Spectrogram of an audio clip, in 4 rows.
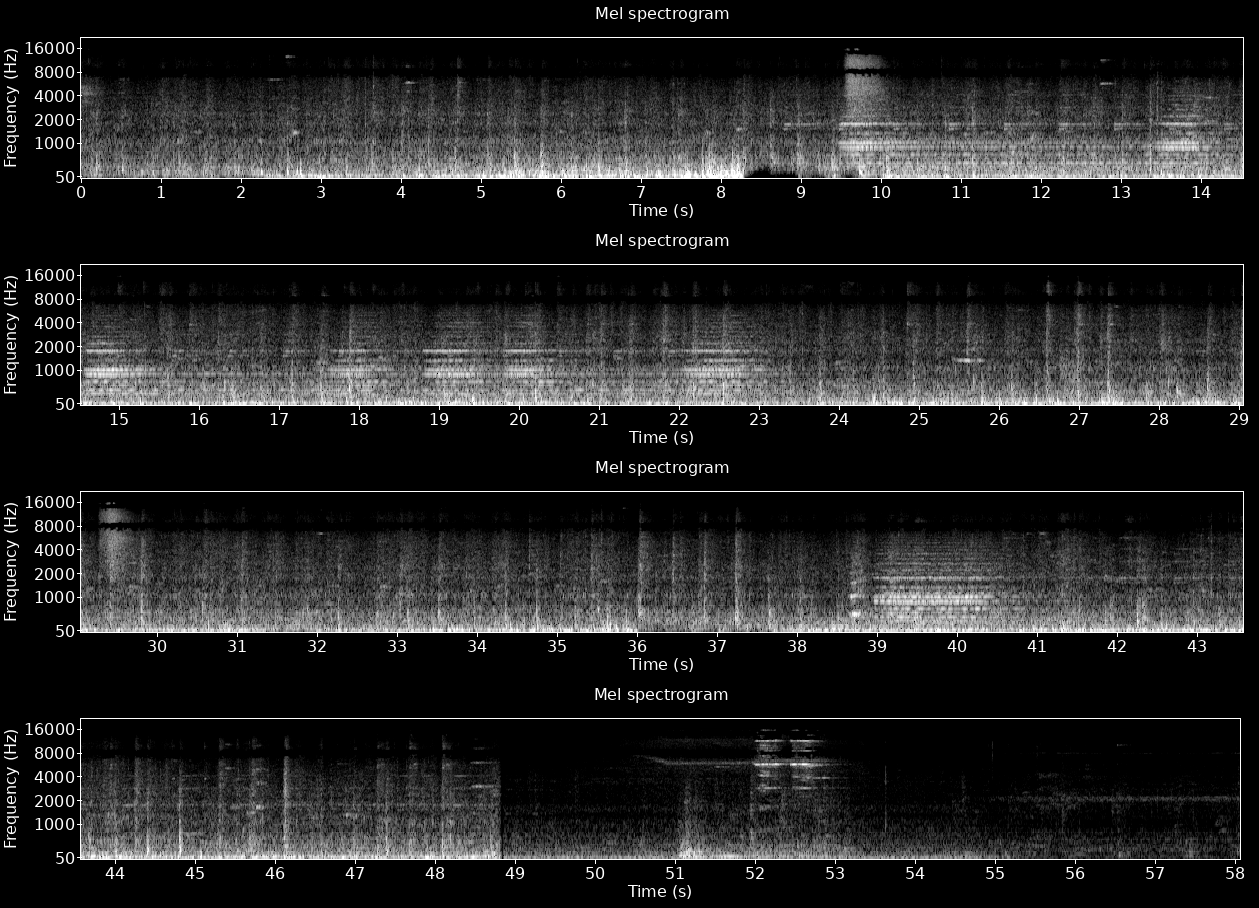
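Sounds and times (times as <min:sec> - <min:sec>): train wheels rumbling on rail: 0:00.0 - 0:58.0
locomotive air horn blasts: 0:09.5 - 0:15.9, 0:17.5 - 0:23.2, 0:38.6 - 0:40.9.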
